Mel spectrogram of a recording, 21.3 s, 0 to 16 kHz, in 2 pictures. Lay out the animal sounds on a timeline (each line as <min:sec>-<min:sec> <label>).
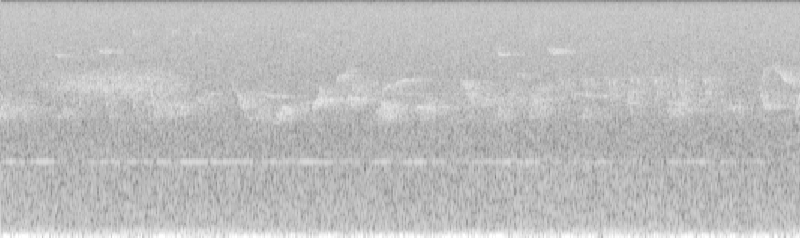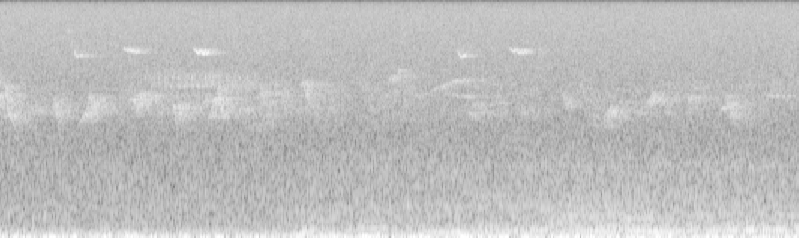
0:00.0-0:01.7 Brown Creeper (Certhia americana)
0:00.4-0:02.7 Pine Warbler (Setophaga pinus)
0:03.0-0:06.2 Scarlet Tanager (Piranga olivacea)
0:04.2-0:05.8 Eastern Wood-Pewee (Contopus virens)
0:06.4-0:07.7 Brown Creeper (Certhia americana)
0:07.3-0:09.9 Ovenbird (Seiurus aurocapilla)
0:08.8-0:14.6 Scarlet Tanager (Piranga olivacea)
0:11.5-0:13.6 Brown Creeper (Certhia americana)
0:12.6-0:13.8 Pine Warbler (Setophaga pinus)
0:15.7-0:17.2 Eastern Wood-Pewee (Contopus virens)
0:16.5-0:18.0 Brown Creeper (Certhia americana)
0:18.1-0:20.8 Scarlet Tanager (Piranga olivacea)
